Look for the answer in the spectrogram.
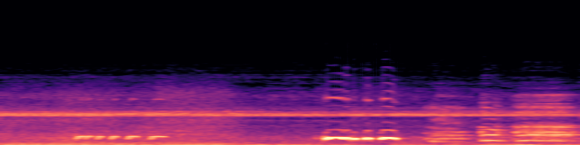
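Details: Local zebra dove with a loud voice: a faint, quick series of coos, then one strong phrase of rounded bubbling notes, followed by softer calls amid hissy background noise and a constant high whine.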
